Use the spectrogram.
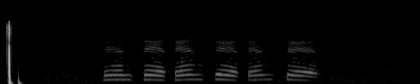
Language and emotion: Russian, neutral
